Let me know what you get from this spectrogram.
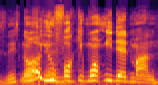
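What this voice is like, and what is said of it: Put-on Jamaican Geordie accent. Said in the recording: “What's that, Jamaican? ... Yeah, he's Jamaican Geordie.”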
